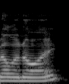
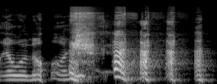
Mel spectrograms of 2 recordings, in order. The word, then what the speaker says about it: Illinois: You know what an alley is if you're from Illinois. You don't pronounce the S at the end of Illinois.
